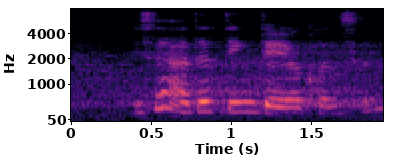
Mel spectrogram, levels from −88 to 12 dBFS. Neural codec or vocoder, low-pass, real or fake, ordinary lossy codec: none; 7.2 kHz; real; none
